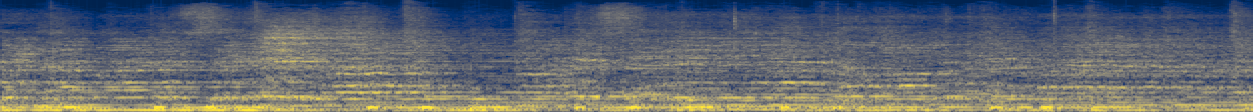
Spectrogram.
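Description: A worship team singing a German praise song, several voices together in choir style over instrumental accompaniment, steady and continuous.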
